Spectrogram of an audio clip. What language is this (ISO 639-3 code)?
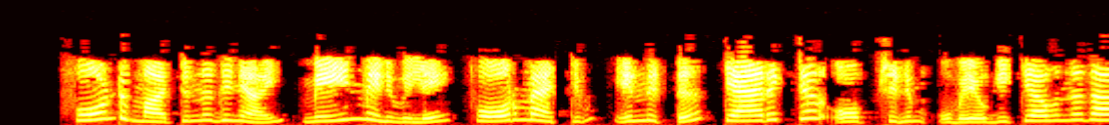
mal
